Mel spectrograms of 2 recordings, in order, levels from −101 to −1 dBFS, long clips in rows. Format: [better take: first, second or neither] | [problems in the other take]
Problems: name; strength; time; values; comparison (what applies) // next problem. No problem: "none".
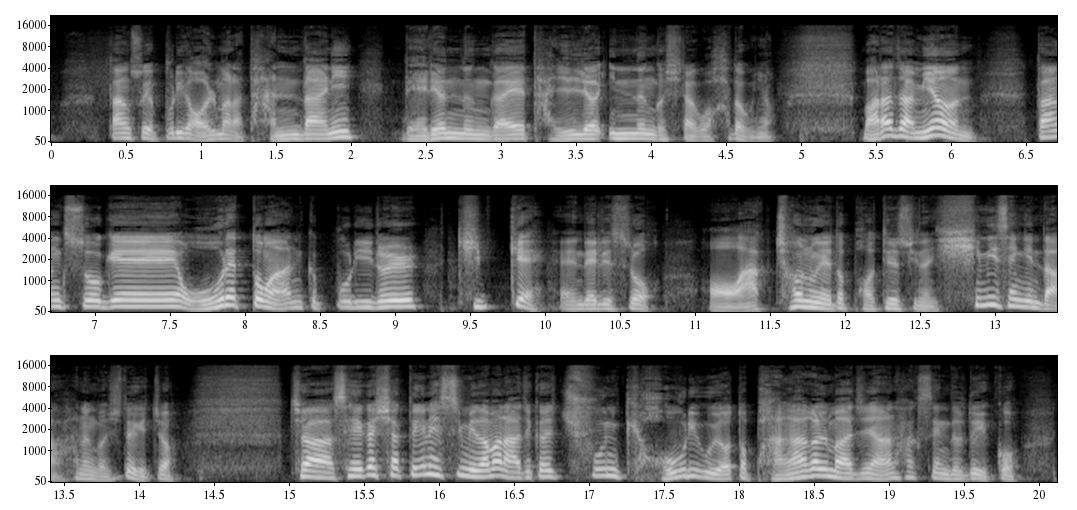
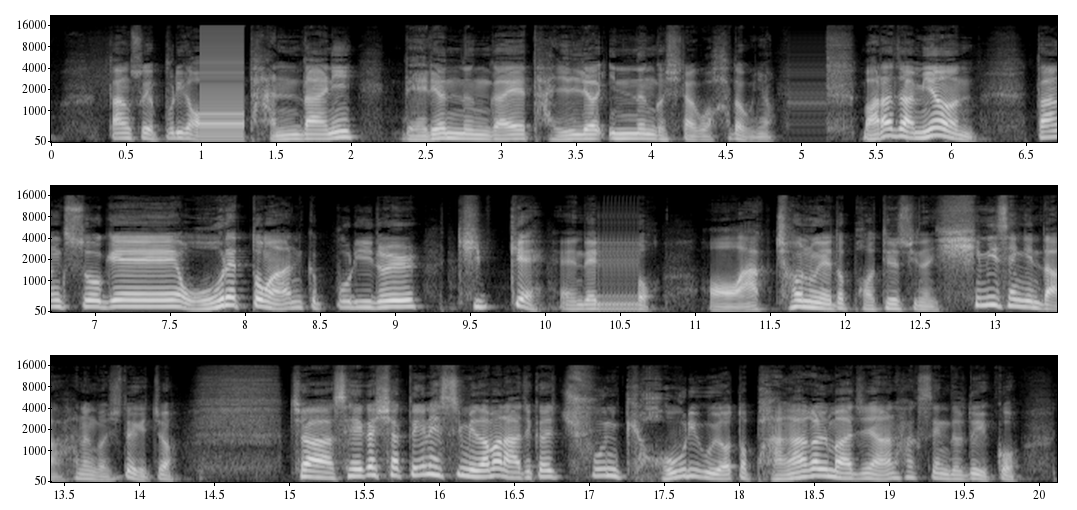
first | audio freezing; at 1 s, at 5 s and at 10 s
